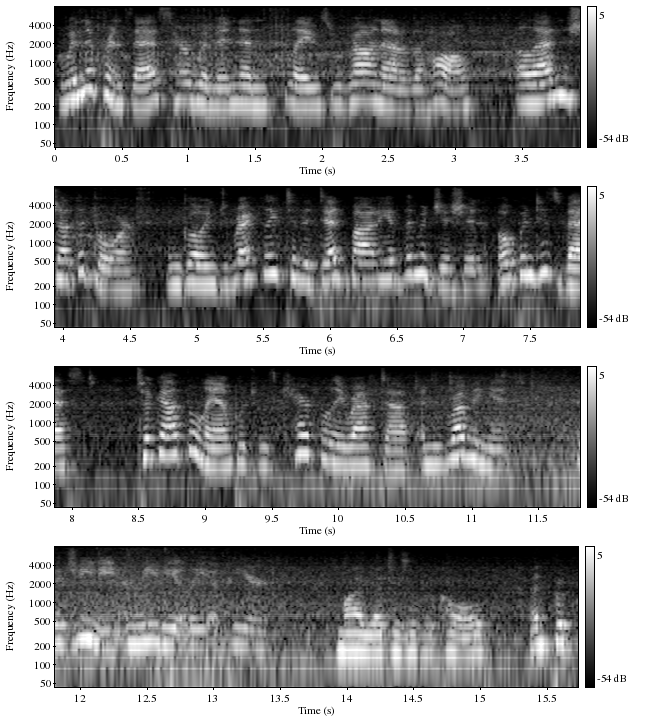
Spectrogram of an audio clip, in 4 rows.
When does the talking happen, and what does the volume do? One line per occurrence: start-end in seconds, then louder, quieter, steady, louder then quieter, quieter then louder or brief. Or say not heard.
0.0-15.6 steady.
